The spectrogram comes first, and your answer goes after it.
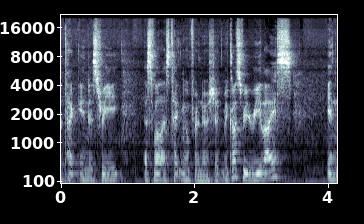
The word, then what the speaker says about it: technopreneurship: subway tech club what is i can't even pronounce the word it's such a mouthful technopreneurship am i saying it correctly yeah you are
